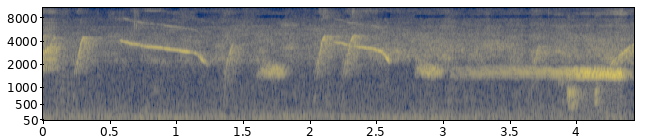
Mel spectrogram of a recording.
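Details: White-rumped shama singing a combination of sharp 'tembakan' phrases with tight rolls: loud, clear whistles gliding downward, interspersed with short bright notes and a sustained buzzy note near the end.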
